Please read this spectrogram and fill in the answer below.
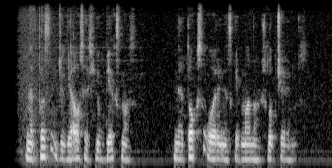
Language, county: Lithuanian, Klaipėda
